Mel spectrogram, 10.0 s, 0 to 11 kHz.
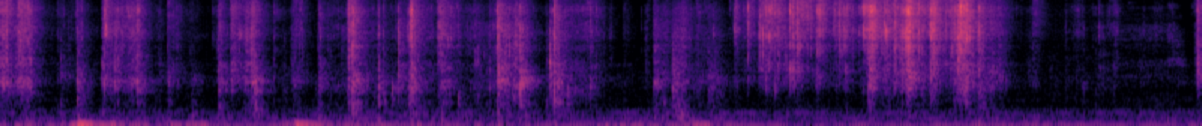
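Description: Wrappers of 2019-20 Upper Deck SP Authentic hockey card packs crinkling and tearing as the packs are handled and ripped open, a run of short crackles.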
